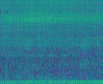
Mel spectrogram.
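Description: Chopped onions sizzling in hot oil in a pot, over a steady low hum.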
